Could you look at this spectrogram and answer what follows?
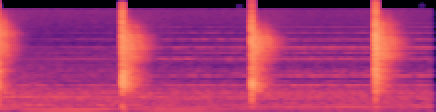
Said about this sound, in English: In the distance, we hear someone slow clapping as they approach.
